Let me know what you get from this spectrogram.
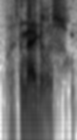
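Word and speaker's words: annulus: he says anag anulus how do you say that word analogous anulus just don't say it with a long a okay let's it's family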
